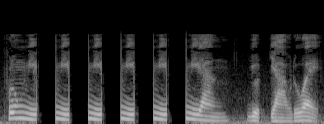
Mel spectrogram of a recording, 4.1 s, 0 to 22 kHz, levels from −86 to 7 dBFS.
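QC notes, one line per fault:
Throughout, AAC compression: there's nothing above 7 kHz and the codec damage is plainly audible, giving a dull, smeared sound with warbly, fizzy edges on sustained and hissy sounds. That's likely AAC-LC at a low bitrate, consistent with around 24 kbps.
0.45–2.49 s, stutter with silent gaps: a 162 ms fragment plays 5 times, each followed by 245 ms of silence, so it comes round every 407 ms. Likely a stalled player replaying its last chunk on each retry, and whatever should have played there is gone.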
